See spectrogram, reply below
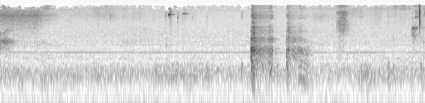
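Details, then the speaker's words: Cough from a speaker with a head cold, affecting everything from the throat up. "pardon me this cold just has me it's a head cold so like from the throat up everything from the th"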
